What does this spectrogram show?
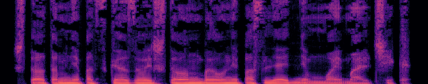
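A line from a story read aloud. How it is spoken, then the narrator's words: Gloomy speech. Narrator (Russian): мрачно сказал Дориан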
